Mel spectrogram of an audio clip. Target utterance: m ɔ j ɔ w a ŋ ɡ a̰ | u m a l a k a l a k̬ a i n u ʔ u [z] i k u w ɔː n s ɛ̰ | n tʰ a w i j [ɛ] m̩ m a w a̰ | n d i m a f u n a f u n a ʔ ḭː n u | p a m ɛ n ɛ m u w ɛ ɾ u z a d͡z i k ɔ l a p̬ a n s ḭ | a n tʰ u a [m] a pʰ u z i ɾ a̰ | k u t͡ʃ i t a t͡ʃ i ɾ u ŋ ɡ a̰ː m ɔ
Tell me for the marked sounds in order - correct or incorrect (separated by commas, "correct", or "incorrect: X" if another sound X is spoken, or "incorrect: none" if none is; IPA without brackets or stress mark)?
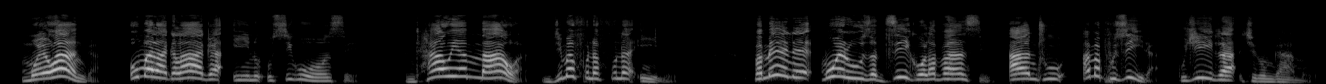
incorrect: s, incorrect: a, correct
